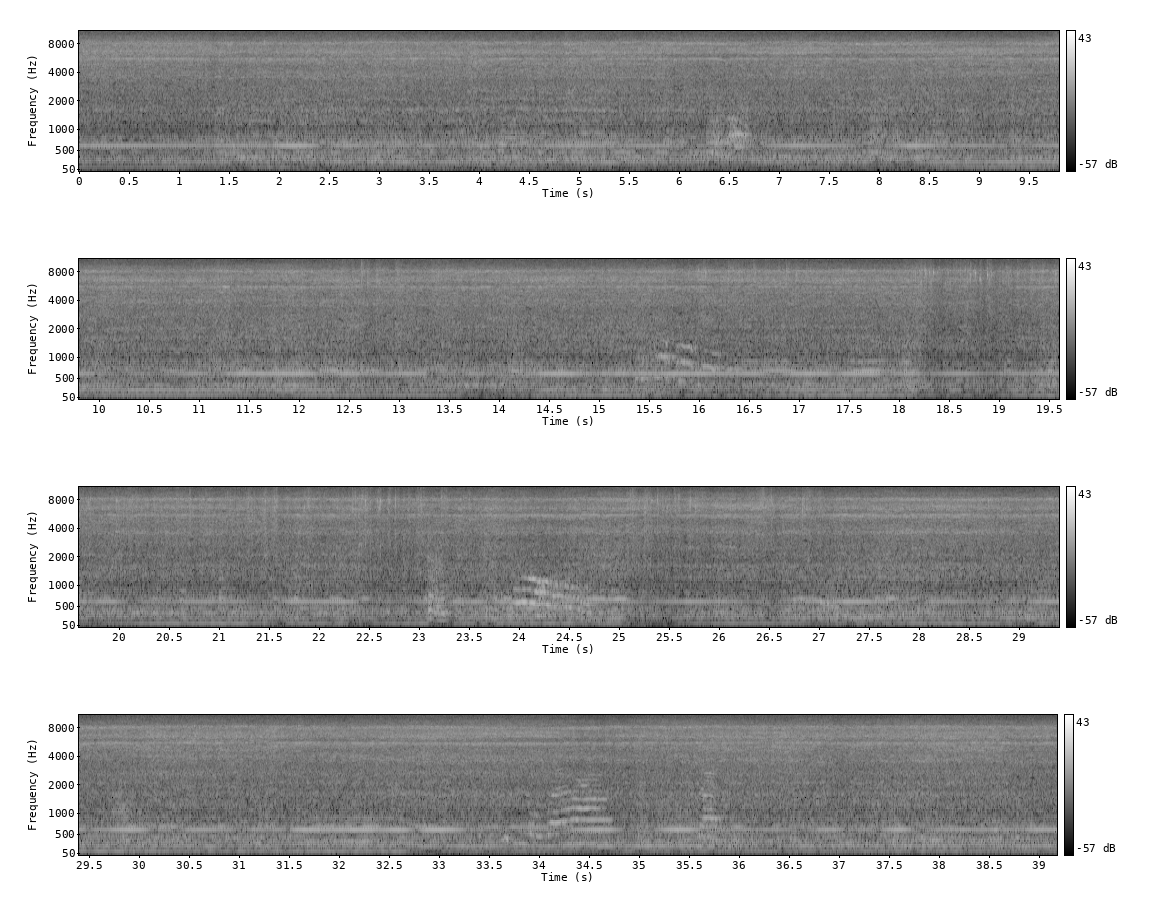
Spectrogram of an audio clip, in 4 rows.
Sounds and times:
Vacuum cleaner: 0:00.0 - 0:39.1.

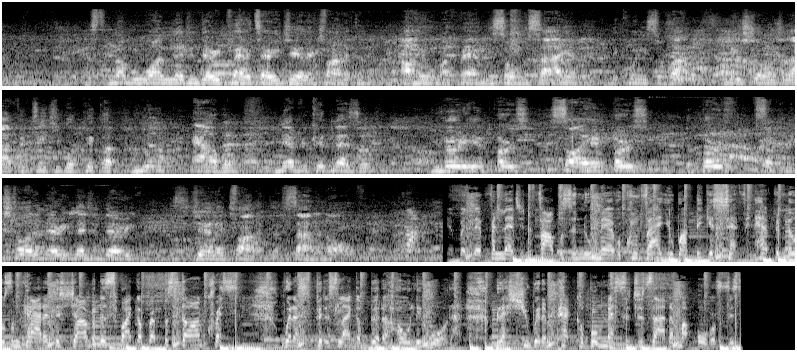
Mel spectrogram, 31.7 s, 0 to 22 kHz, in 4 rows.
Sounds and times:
Electronica: 0:20.3 - 0:31.2.

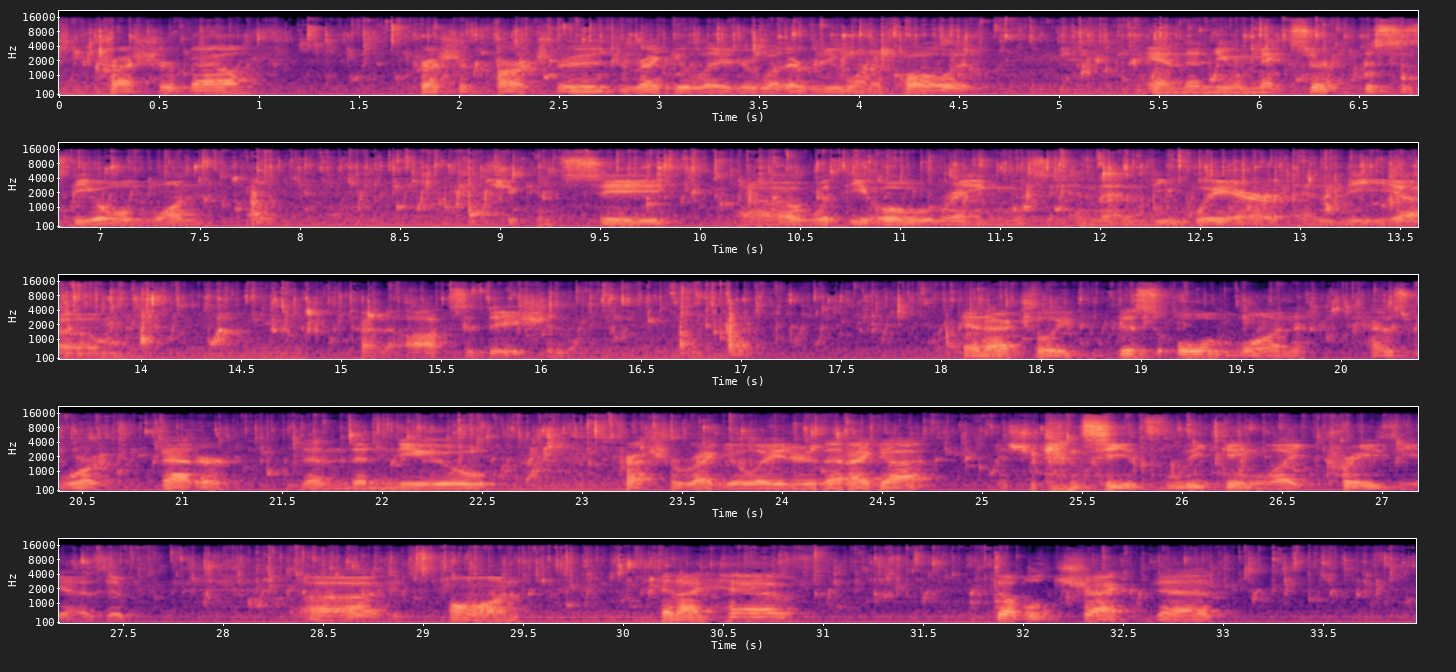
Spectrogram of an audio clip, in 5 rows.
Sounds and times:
Bathtub (filling or washing): 0:00.0 - 0:33.9
Sink (filling or washing): 0:00.0 - 0:33.9
Water: 0:00.0 - 0:33.9
Water tap, faucet: 0:00.0 - 0:33.9.

